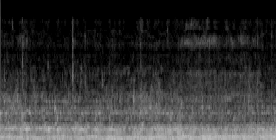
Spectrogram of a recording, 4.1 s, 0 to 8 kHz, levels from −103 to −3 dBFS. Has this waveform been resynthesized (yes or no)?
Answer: yes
